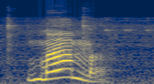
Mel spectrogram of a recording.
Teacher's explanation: Ibig sabihin, ginagamitan ng ilong kapag binibigkas. Kaya habang nagsasalita ka, may hangin na lumalabas sa ilong. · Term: pailong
